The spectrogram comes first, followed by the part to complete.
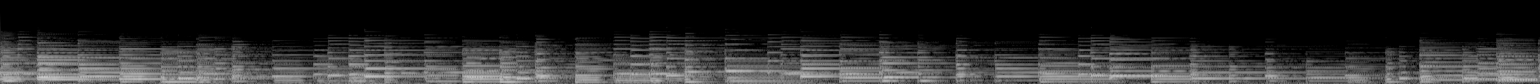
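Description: Nothing stood out as a technical fault on listening to this music.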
